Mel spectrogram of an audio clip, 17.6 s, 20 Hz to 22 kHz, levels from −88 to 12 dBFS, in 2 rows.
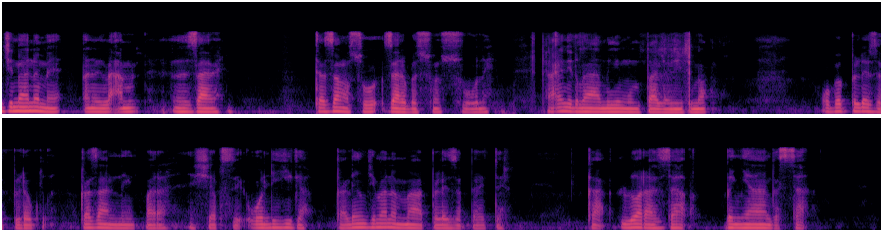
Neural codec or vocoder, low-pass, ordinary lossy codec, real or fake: codec, 16 kHz, 2 kbps, FunCodec, trained on LibriTTS, 25 frames a second; 7.2 kHz; AAC, 96 kbps; fake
